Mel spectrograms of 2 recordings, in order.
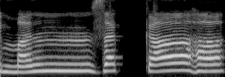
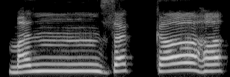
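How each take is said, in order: First: मन ज़क्काहा read slowly with a wrong join; drawn-out मन ज़क्काहा, the mistaken way; मन ज़क्काहा spoken slowly as the error to avoid. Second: मन ज़क्काहा very slow and deliberate; carefully spelled-out मन ज़क्काहा; मन ज़क्काहा drawn out syllable by syllable; demonstrated reading. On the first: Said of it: "तो ये गलत है". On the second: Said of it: "ये गलत है". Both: Shown as a demonstration.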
